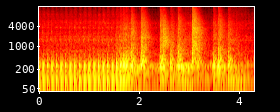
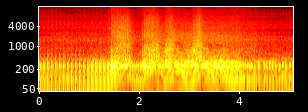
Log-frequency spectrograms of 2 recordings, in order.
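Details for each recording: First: Yamaha Wolverine ATV: even idle pulses, then short rev bursts cutting off sharply; faulty rear brake switch engages rev limiter, runs when switch pushed in; owner plans to bypass by splicing wires or keeping it depressed. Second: Yamaha Wolverine four-wheeler, after the brake switch was pushed in to allow starting: lumpy single-cylinder idle, then clean rev bursts rising and falling freely without cutting out, back to steady idle; normal revving.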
